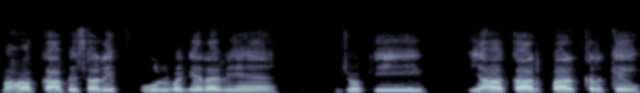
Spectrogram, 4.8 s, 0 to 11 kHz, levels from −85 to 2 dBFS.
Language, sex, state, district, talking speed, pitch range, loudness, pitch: Hindi, male, Uttar Pradesh, Jyotiba Phule Nagar, 175 wpm, 135-145 Hz, -18 LUFS, 140 Hz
